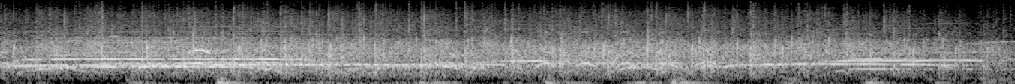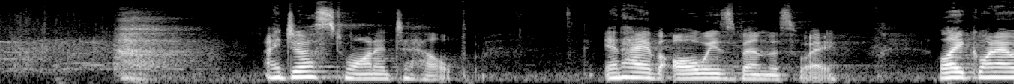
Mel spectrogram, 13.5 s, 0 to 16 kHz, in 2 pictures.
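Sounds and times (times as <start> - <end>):
large crowd applauding: 0.0 - 8.3
speech: 8.6 - 9.9, 10.8 - 12.4, 13.0 - 13.5.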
